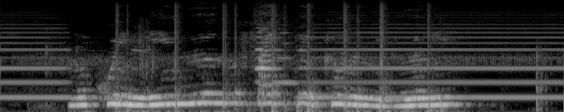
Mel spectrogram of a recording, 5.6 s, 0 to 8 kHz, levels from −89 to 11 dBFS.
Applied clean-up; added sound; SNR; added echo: none; Wind instrument, woodwind instrument; 14 dB; reverberation time 0.3 s.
